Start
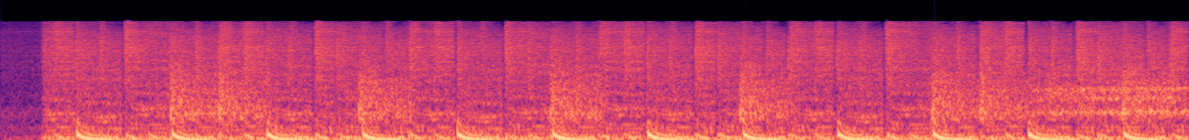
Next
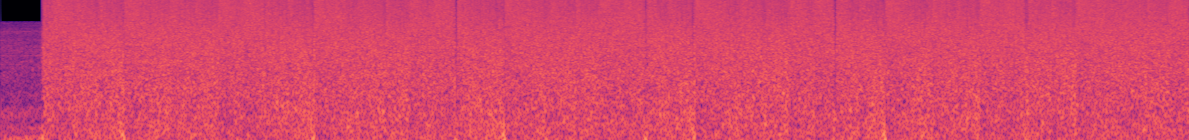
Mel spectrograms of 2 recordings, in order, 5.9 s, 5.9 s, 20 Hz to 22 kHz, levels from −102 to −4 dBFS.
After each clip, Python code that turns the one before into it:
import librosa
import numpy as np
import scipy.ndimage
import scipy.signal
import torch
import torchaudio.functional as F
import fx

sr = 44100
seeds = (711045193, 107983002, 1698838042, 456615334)

y = (np.mod(10.0 ** (24.5 / 20.0) * x + 1.0, 2.0) - 1.0) / 10.0 ** (24.5 / 20.0)
y = y * librosa.db_to_amplitude(7.0)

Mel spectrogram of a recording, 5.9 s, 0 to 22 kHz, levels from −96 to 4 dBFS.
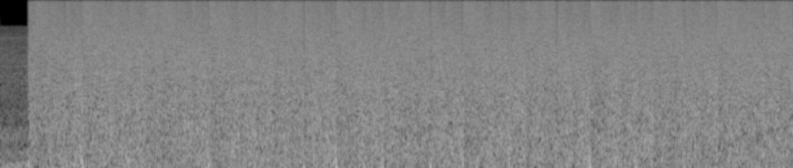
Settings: y = x + 10.0 ** (-6.0 / 20.0) * np.pad(x, (int(346 * sr / 1000.0), 0))[:len(x)]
